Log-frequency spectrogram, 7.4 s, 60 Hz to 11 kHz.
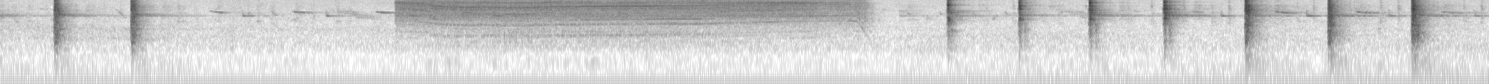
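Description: Cordless drill running for about two seconds, boring a 5 mm hole through a timber doorpost into the lintel, followed by a hammer driving a 6-inch nail into the hole: about seven steady blows, some 0.4 s apart. Two similar knocks come in the first second.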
